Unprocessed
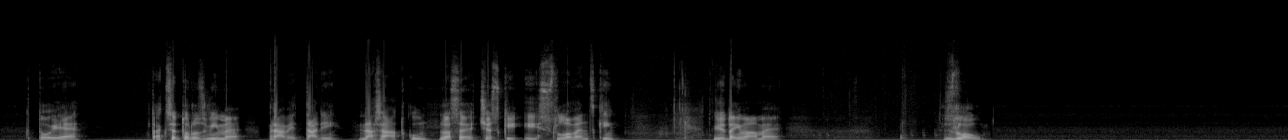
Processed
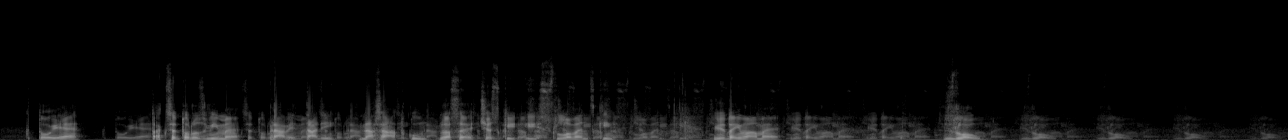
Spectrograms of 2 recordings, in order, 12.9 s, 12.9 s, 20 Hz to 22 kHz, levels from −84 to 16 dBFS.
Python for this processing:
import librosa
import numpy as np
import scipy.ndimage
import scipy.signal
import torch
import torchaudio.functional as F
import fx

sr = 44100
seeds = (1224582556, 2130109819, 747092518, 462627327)

p1 = fx.lowpass(x, sr, hz=1500.0, slope=6)
p2 = fx.peak_eq(p1, sr, hz=140.0, db=-8.0, octaves=2.0)
y = p2 + fx.echo_thinned(p2, sr, ms=762, feedback_pct=65, hz=190.0, wet_db=-16.0, dry=0)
